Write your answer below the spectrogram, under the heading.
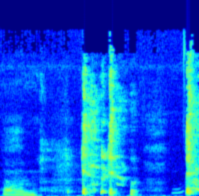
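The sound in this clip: A few short, harsh coughs come from someone with a lingering tickle in the throat. They are set among a woman's chatty speech, and one last cough sounds near the end.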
